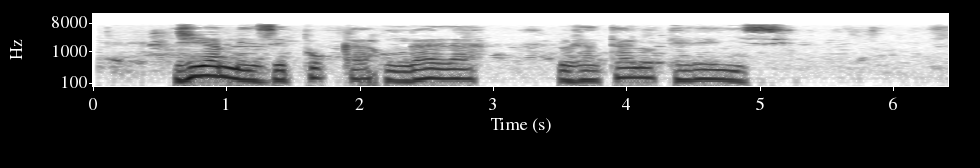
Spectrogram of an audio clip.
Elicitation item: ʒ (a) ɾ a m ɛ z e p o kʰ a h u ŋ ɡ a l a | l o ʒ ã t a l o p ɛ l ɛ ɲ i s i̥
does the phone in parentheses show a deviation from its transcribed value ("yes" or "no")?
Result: yes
